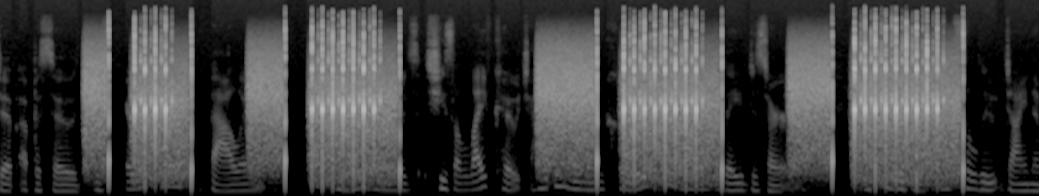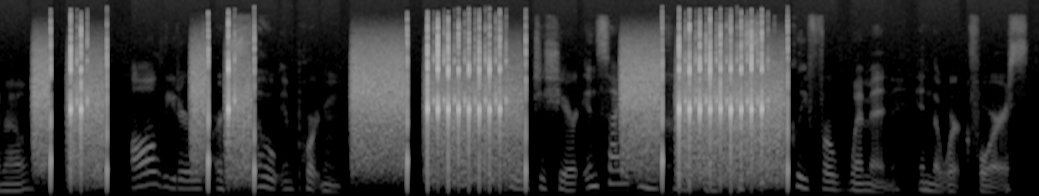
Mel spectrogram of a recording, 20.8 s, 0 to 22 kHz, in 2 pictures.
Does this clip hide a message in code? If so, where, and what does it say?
Yes: pulse dialling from 0.9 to 18.3 s, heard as a rotary dial, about 10 pulses a second, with speech in English. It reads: 4 7 8 9 2 1 8 9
